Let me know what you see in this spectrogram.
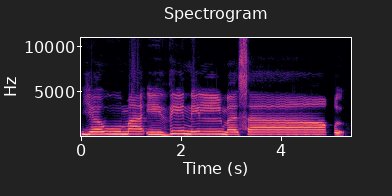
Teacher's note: جب آیت پر ہم وقف کریں گے تو قاف ساکن ہو جائے گا، تو ہم اس پر قلقلہ کریں گے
